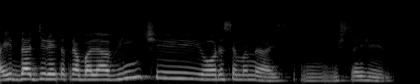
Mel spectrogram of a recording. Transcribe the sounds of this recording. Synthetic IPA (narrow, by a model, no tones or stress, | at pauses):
aid̪ad͡ʒiɾejt̪ʊɐt̪ɾabaʎavĩt͡ʃɪɔɾɐssemɐ̃najs | ʊiʃt̪ɾɐ̃ʒejɾʊ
